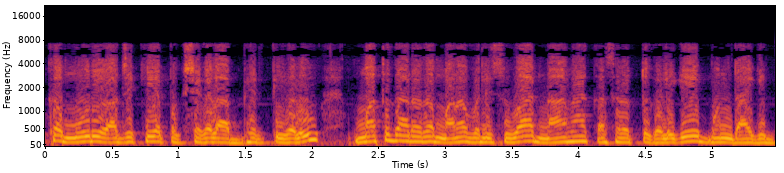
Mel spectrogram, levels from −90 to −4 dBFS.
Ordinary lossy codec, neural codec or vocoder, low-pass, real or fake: none; none; 7.2 kHz; real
